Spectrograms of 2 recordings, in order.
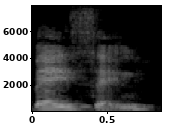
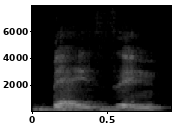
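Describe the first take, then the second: First: The middle consonant is an s sound. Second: The middle consonant is a z sound. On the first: The speaker calls it right. "You have basin" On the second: The speaker calls it wrong. "but you don't say basin"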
